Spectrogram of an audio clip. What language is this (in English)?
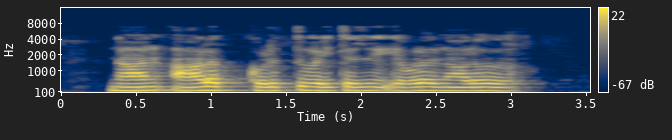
Tamil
